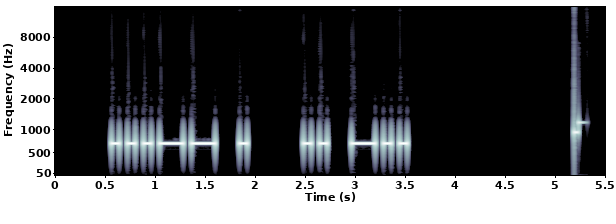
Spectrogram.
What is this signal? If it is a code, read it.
Morse code, heard as a keyed tone, about 15 wpm, 700 Hz. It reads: 3E ID
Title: Field Day Exchanges Encore - 15wpm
